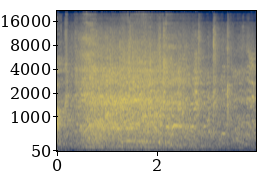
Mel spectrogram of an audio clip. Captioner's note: audience laughing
